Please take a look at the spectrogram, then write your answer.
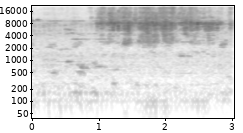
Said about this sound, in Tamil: பூச்செடிக்கு தண்ணி ஊற்றுறேன்.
